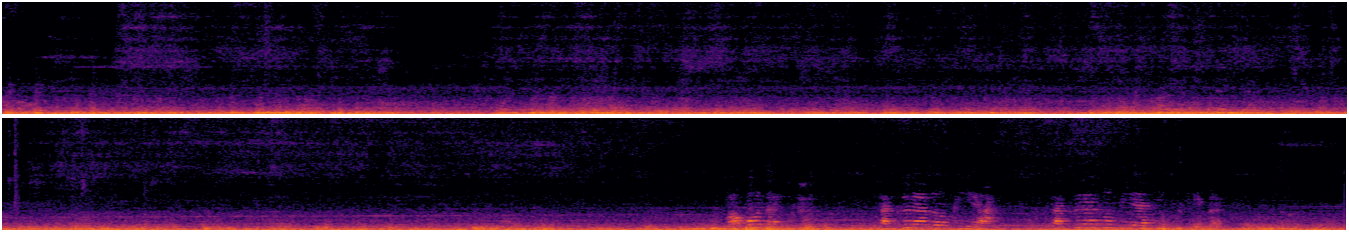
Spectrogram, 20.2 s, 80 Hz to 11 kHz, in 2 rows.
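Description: A steady, loud rumble of a JR West 323 series commuter train running on the outer loop of the Osaka Loop Line from Osaka to Tsuruhashi, heard from on board, with wheel squeals rising briefly near the end.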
